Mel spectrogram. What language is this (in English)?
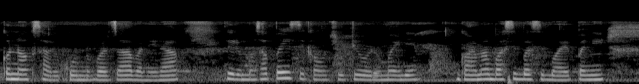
Nepali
